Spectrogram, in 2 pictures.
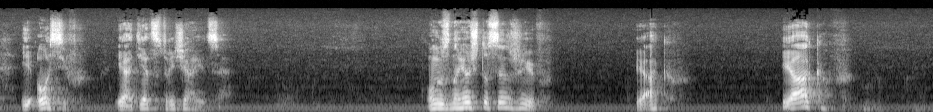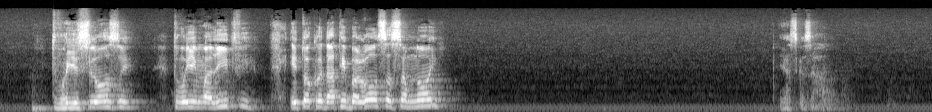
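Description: A middle-aged man speaks emphatically into a microphone in bursts, with pauses between phrases.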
